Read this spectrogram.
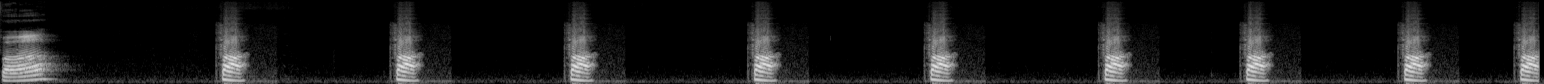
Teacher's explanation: The sound f is unvoiced, meaning your vocal cords don't vibrate when producing the sound. Your tongue stays in the lower part of your mouth, and your bottom lip comes up to your upper teeth when pronouncing the sound f.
